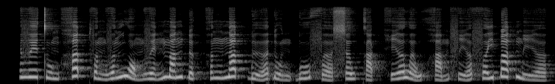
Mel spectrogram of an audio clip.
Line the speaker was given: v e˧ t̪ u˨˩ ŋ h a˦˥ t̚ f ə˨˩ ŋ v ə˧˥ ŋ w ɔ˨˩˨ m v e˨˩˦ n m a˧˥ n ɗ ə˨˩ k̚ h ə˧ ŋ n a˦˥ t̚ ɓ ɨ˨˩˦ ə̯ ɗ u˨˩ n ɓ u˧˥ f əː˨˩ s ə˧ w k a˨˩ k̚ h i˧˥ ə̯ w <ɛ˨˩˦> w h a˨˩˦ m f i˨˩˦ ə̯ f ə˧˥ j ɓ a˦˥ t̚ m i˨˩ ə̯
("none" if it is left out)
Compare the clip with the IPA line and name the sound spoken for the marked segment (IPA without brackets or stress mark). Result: ə˨˩˦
